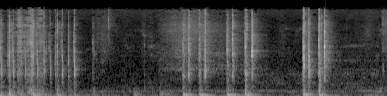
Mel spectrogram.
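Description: Someone types Java code on a computer keyboard in bursts of quick, close key clicks separated by short pauses, with no talking.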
